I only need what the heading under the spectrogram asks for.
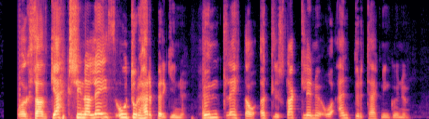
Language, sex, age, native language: Icelandic, male, 30-39, Icelandic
